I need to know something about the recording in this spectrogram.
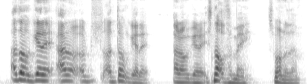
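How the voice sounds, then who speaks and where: A man with a softened Manchester, northern English accent, chatting casually and bluntly as a livestream host answering viewer comments, with plenty of swearing. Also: fairly high pitch, lively intonation, fast talker, no room sound, clean studio sound.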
